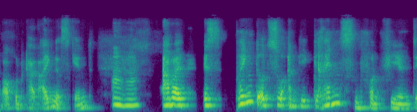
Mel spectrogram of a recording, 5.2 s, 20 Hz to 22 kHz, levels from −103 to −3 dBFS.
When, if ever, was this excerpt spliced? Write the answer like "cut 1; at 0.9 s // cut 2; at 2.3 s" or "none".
none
